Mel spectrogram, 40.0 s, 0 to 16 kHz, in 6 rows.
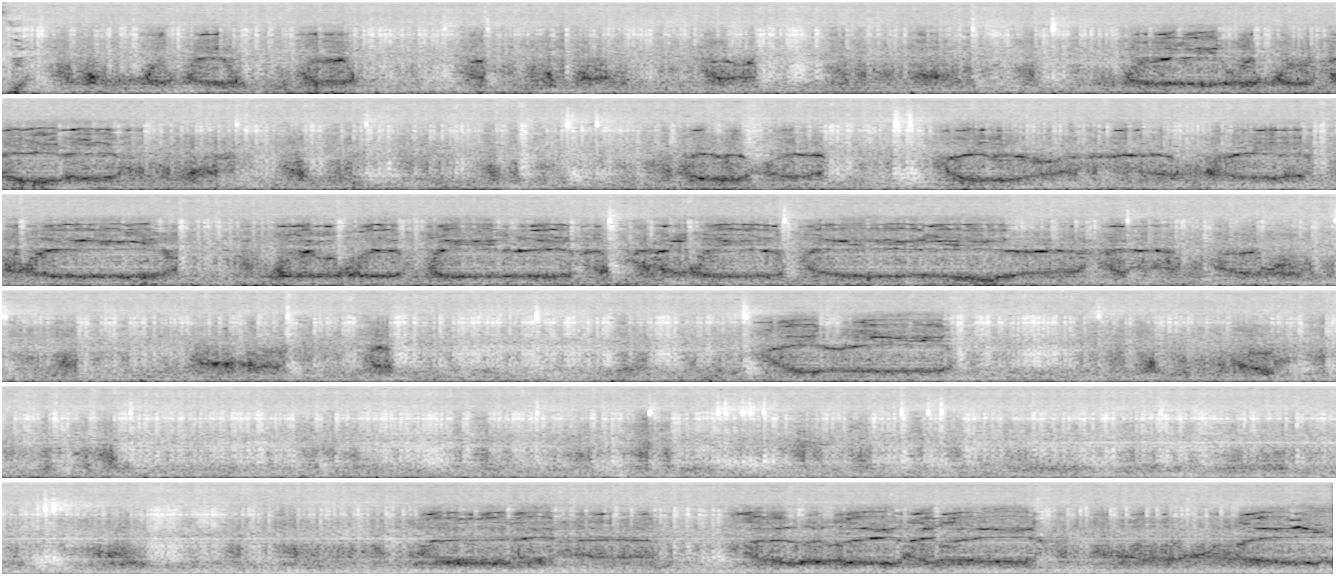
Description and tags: Recording computer harddisk with noises from computer fan. Microphone: Behringer ECM8000 -> Preamp: RME OctaMic -> RME QS
DeNoised with Izotope DeNoiser & Audacity
computer, harddisk, mechanical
